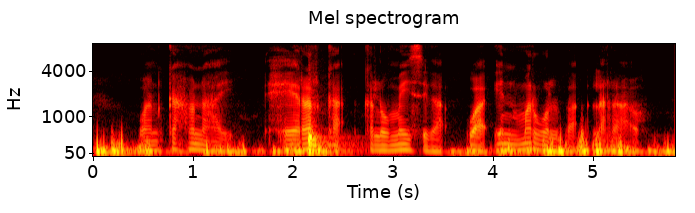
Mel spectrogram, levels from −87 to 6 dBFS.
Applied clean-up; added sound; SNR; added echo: none; Bowed string instrument; 0 dB; none.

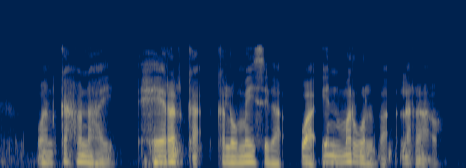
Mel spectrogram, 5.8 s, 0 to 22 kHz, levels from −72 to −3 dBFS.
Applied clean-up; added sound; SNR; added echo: neural mask model DeepFilterNet 3.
